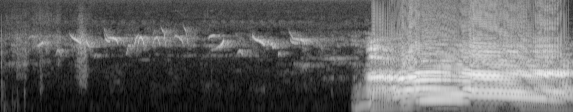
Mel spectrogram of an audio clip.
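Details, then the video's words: Village cow standing and calling her calf: small birds chirp faintly in the background, then one loud, long, rich harmonic moo begins about halfway through, holding steady and slightly rising until the end. "Village Cow Mooing || Cow Sound || Cow Standing || Cow Call Her Calf"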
